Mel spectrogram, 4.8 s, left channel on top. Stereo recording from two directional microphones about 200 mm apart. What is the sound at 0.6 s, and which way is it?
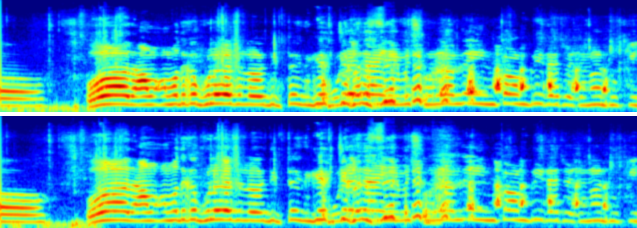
Speech, 35° right (ahead or behind).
